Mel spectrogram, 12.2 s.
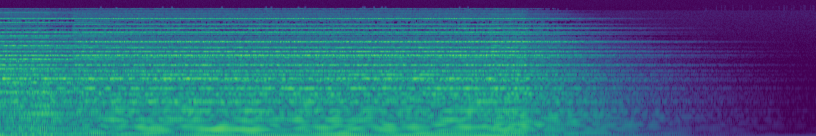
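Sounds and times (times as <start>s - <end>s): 
opening theme organ music: 0.0s - 9.1s.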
